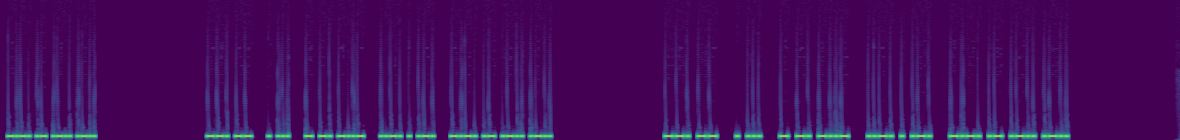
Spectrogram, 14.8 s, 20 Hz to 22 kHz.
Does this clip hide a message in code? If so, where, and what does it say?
Yes: Morse code from 0.1 to 13.3 s, heard as a keyed tone, about 47 wpm, 700 Hz. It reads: CALL GM ES TNX FER CALL GM ES TNX FER CALL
